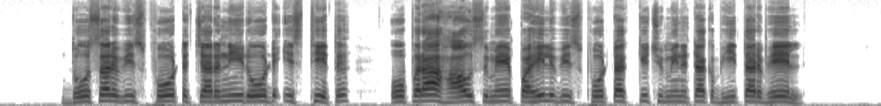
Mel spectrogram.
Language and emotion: Maithili, neutral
